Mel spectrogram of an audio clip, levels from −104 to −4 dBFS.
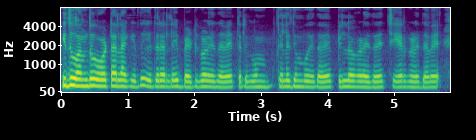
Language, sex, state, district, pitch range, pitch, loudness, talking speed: Kannada, female, Karnataka, Koppal, 195-215 Hz, 205 Hz, -19 LUFS, 155 wpm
